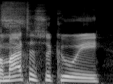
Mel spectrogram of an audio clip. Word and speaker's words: Komatasukui: Oh yeah, that's Komatasukui.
